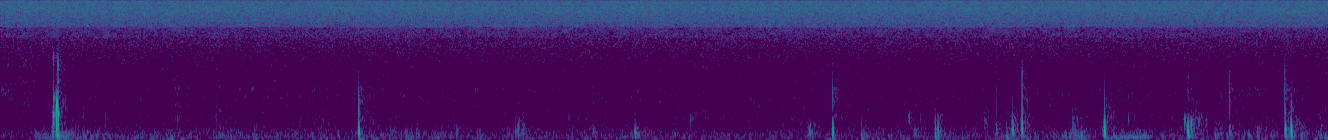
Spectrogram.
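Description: Faint scattered pops and short gurgles over a quiet hiss, growing more frequent toward the end: soft bowel sounds from normal gut activity.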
